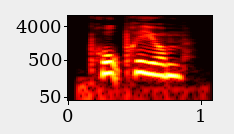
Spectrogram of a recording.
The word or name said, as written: PROPRIETS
